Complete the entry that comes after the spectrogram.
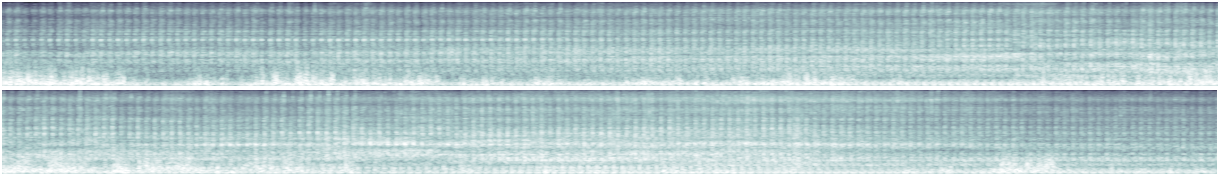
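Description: A small field tractor works farmland in Bonagung, Wonodadi, its engine running steadily throughout, close and continuous, with some mechanical clatter and faint background voices.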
